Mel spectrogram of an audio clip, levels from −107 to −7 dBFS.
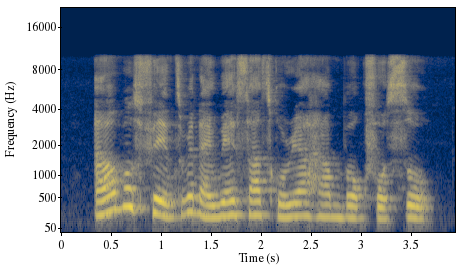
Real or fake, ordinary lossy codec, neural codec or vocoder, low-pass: real; none; none; 9.9 kHz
